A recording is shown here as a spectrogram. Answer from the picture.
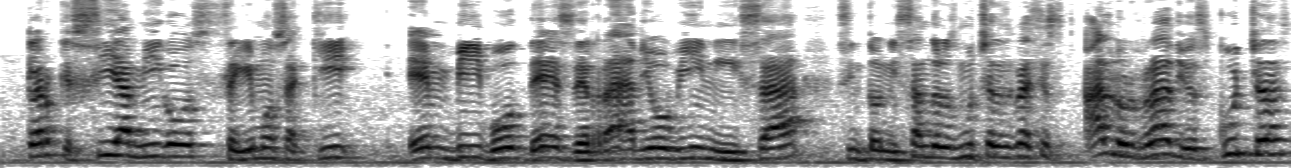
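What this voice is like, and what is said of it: Exaggerated radio announcer voice. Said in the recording (Spanish): “es mi voz de locutor de hoy ... este locutor que hace la voz así ... sigo con mi voz de locutor”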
